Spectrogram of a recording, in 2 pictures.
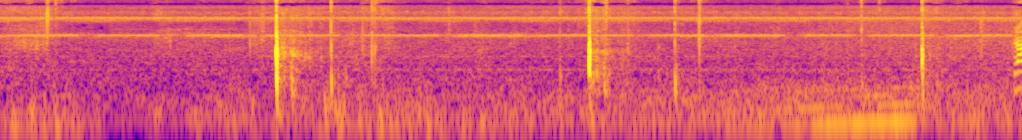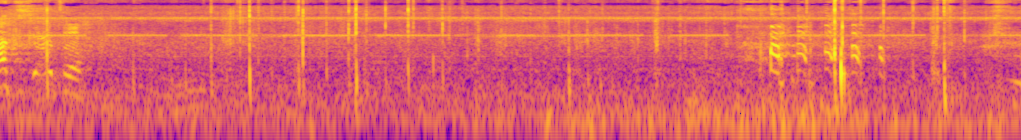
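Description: Cricket bat striking a cricket ball twice for slip-catching practice, sharp knocks about two seconds in and about four and a half seconds in, the first the louder.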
